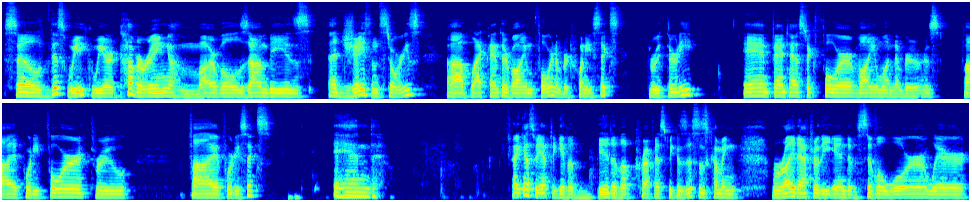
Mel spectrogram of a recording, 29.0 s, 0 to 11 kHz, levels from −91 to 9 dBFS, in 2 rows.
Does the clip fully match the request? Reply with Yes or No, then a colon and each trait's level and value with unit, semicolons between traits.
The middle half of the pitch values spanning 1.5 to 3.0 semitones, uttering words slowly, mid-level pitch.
No: average, 2.7 semitones; slow, 105 wpm; low, 115 Hz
